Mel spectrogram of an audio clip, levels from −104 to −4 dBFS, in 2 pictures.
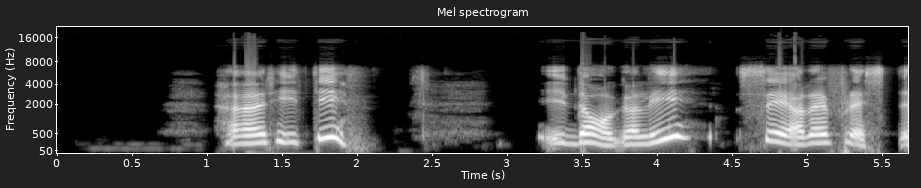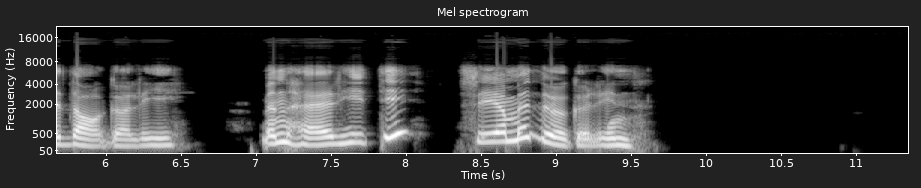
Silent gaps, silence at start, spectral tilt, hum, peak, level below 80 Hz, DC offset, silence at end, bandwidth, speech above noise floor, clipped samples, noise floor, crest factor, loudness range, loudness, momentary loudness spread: none; 1.1 s; -4.5 dB/octave; none; 0 dBFS; -54 dBFS; under 0.1%; 1.8 s; 9 kHz; over 77 dB; under 0.1%; under -90 dBFS; 16 dB; 4 LU; -14 LUFS; 12 LU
